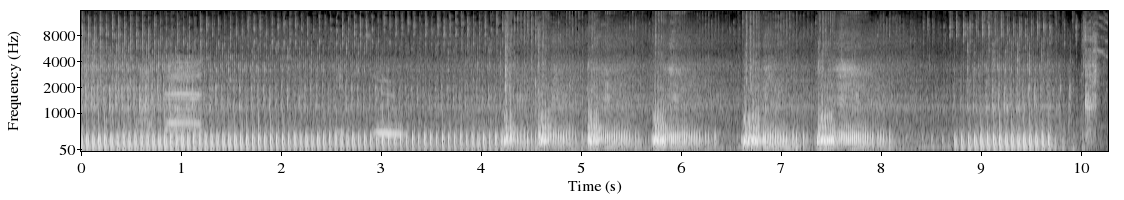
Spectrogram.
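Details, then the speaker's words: KTM/Husqvarna single-cylinder dual-sport after replacing in-tank fuel pump and filter to fix low fuel pressure and power loss: steady even beat, clean throttle blips picking up and dropping back, sounds stronger; normal running. "sounds quite a bit stronger"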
